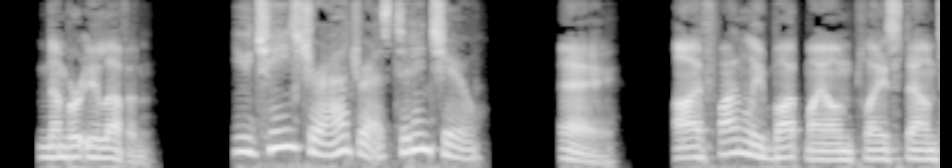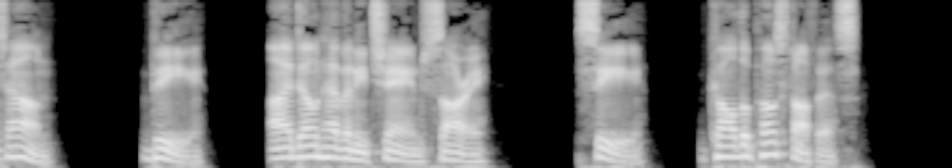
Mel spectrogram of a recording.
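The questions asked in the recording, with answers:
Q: You changed your address, didn't you?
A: A: I finally bought my own place downtown.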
